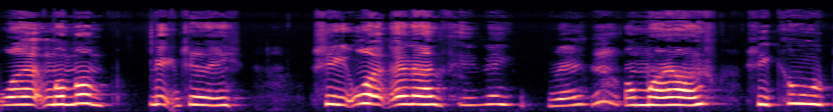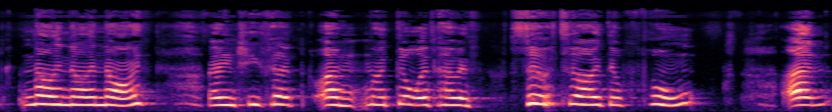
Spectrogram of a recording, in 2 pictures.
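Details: Adult woman with cerebral palsy speaking to camera; dysarthria (cerebral palsy).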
